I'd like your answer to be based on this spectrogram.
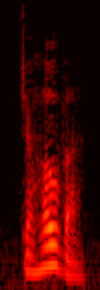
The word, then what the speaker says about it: Jehovah: Jehovah or Yahweh, depending on how you pronounce, which scholar you talk to, how you pronounce that four-letter word of God, that four-letter name of God.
